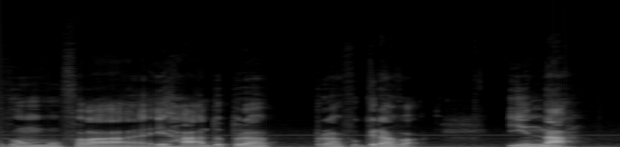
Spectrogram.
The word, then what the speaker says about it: iná: Iná escreve-se I-N-A e acento. Então, Iná. Iná está escrito. Iná significa fogo. Então, separando ali, ó. Iná. Termina em vogal? Sim. Tem um N antes? Sim. Então, é uma vogal nasal terminada em A.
